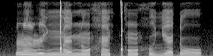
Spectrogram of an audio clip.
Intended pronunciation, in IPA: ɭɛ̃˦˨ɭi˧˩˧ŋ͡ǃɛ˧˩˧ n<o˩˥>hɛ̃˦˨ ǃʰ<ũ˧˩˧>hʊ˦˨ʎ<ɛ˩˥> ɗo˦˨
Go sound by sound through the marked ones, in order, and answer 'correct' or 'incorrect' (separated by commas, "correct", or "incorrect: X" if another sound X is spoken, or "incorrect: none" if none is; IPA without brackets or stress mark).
incorrect: õ˩˥, incorrect: õ˧˩˧, incorrect: ɛ˦˨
